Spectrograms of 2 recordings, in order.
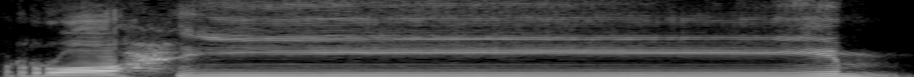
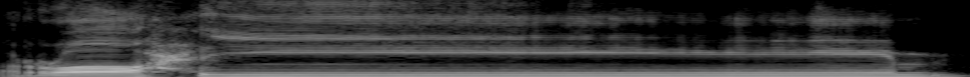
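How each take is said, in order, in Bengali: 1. শব্দটি একটি দীর্ঘ স্বরের পরে m দিয়ে শেষ হয়। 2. শব্দটি একটি দীর্ঘ স্বরের পরে m দিয়ে শেষ হয়।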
